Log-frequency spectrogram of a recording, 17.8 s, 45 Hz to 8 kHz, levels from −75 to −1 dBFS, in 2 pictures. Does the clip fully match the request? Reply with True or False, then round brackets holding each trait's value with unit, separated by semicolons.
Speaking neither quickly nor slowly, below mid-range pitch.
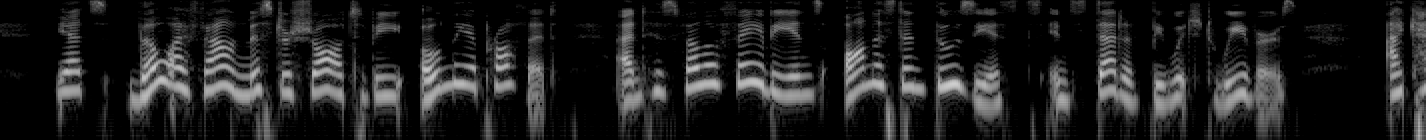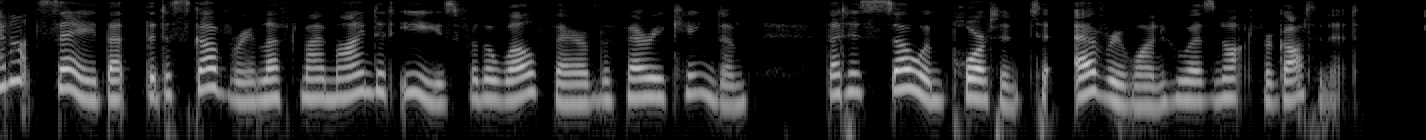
False (170 wpm; 235 Hz)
